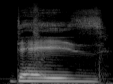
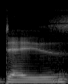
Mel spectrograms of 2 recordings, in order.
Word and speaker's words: DayZ: A lot of people call it DayZ, but I don't think that's the right way to say it. – It's Days.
